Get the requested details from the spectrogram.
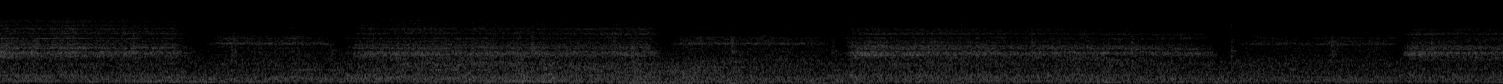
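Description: A man plays a small mouth instrument in long steady drones, pausing now and then for breath.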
